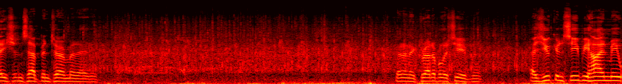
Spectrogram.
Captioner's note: applause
